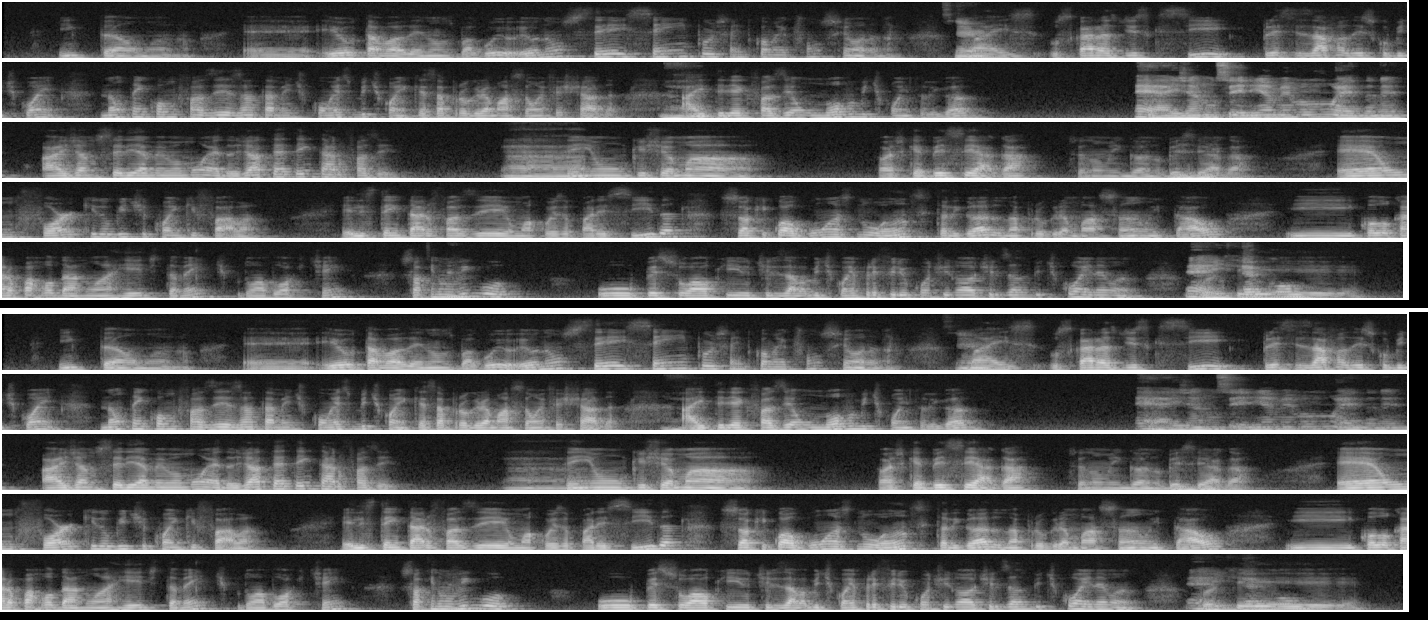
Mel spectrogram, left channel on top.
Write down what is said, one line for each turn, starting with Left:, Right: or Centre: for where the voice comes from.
Right: Então, mano, eh, eu tava lendo uns bagulho, eu não sei 100% como é que funciona,
Left: Certo.
Right: mas os caras dizem que se precisar fazer isso com o Bitcoin, não tem como fazer exatamente com esse Bitcoin, que essa programação é fechada.
Left: Ah,
Right: Aí teria que fazer um novo Bitcoin, tá ligado?
Left: é, aí já não seria a mesma moeda, né?
Right: Aí já não seria a mesma moeda. Já até tentaram fazer.
Left: Ah,
Right: Tem um que chama, eu acho que é BCH, se eu não me engano, BCH.
Left: uhum,
Right: É um fork do Bitcoin que fala. Eles tentaram fazer uma coisa parecida, só que com algumas nuances, tá ligado? Na programação e tal. E colocaram para rodar numa rede também, tipo de uma blockchain, só que não
Left: certo.
Right: vingou. O pessoal que utilizava Bitcoin preferiu continuar utilizando Bitcoin, né, mano?
Left: É,
Right: Porque
Left: isso é bom,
